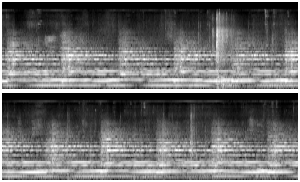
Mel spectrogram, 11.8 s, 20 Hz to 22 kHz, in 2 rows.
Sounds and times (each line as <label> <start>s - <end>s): Distant churchbells are ringing 0.0s - 11.8s
People are passing by 0.0s - 11.8s
church bell close by starts to ring 0.0s - 11.8s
